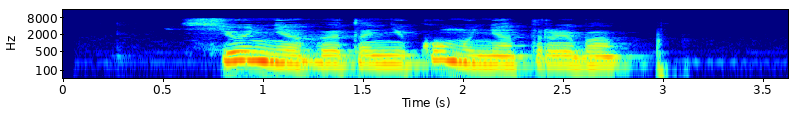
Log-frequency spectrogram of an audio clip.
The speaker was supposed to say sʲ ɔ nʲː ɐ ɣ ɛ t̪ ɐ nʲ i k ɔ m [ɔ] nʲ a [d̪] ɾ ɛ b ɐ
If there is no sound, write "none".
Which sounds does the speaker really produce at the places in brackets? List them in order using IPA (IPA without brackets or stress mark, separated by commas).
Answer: u, t̪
